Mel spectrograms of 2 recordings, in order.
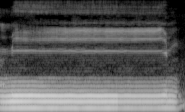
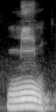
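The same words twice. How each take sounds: First: The vowel is drawn out for six beats. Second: The vowel is held short and plain. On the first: "Ada misal so dibaca dengan enam harakat" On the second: "Apa nama huruf?"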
